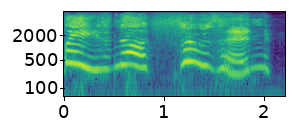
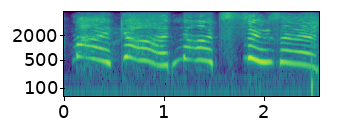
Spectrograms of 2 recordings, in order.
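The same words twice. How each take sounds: First: High, loud, slow melodramatic wail; wailing cry. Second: High, slow, drawn-out anguished cry; wailing yell. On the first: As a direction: overact the grief, draw it out. Echoes the wailing quote. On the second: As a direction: wail it like a horror heroine. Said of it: "She just stands there and yells". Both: Retold or imitated.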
